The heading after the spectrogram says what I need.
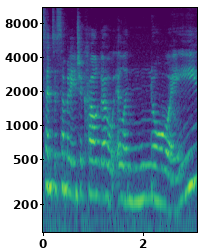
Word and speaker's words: Illinois: our commenters said specifically Illinois is pronounced without the SS I'm sorry for some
